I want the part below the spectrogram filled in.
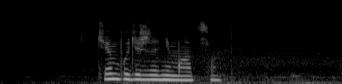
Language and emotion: Russian, neutral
